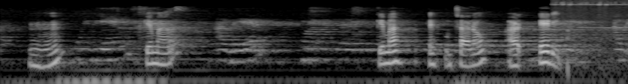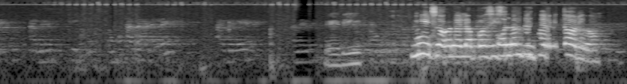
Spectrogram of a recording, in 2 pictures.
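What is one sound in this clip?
Children talk over an online call, their voices overlapping.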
